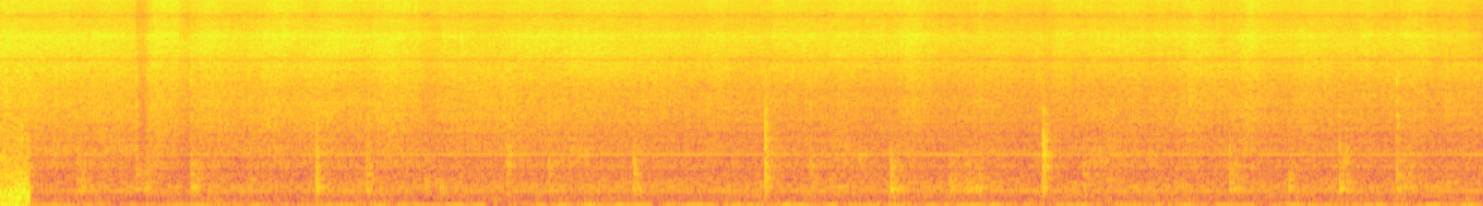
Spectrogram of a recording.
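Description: Drumstick curry with sajne data (drumstick pods), salt and turmeric is stirred and fried in a pan, giving a steady close sizzle with frequent scraping stir strokes and occasional sharp clicks of the spatula, with no voices.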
